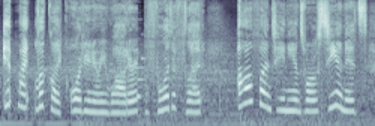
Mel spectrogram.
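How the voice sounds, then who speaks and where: A woman's voice: very high-pitched, animated, moderate pace, fairly bright tone. A woman voicing a small, sweet but shrewd young female nurse in an anime-style video game, with a chiding, matter-of-fact manner. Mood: explaining. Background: game music.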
